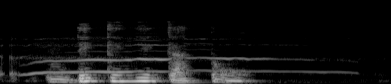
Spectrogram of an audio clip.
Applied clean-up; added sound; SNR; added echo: none; Breathing; 13 dB; reverberation time 0.3 s.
